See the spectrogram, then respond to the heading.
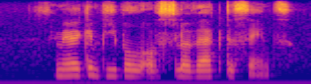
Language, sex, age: English, female, 20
